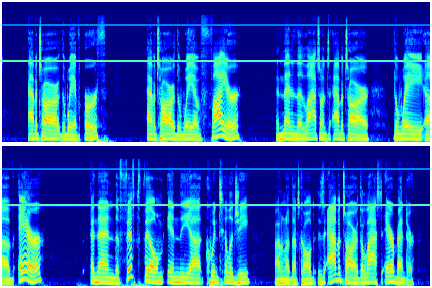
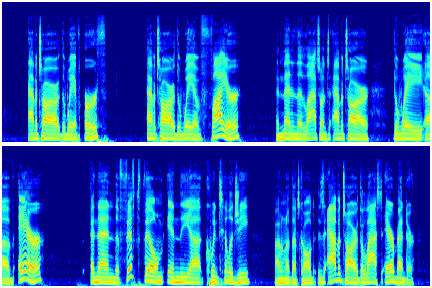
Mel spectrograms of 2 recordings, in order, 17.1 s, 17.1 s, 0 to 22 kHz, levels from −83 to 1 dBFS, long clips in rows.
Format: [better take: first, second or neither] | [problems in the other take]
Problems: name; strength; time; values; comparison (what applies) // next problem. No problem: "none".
second | high-pitched whine; noticeable; throughout; 4 kHz, 10 dB below the speech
